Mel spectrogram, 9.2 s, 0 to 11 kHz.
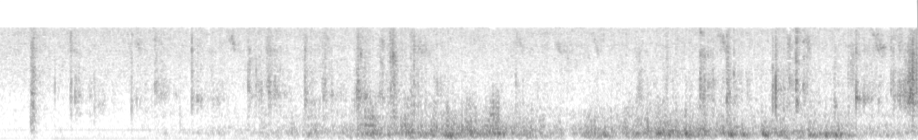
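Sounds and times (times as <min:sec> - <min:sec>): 
mare's hooves clip-clopping as a rider rides away: 0:00.3 - 0:09.1
rushing windy before a storm: 0:02.5 - 0:09.1.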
